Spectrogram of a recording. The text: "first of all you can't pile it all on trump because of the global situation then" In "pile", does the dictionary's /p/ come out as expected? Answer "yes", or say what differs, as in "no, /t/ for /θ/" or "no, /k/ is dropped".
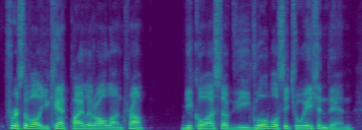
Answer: yes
